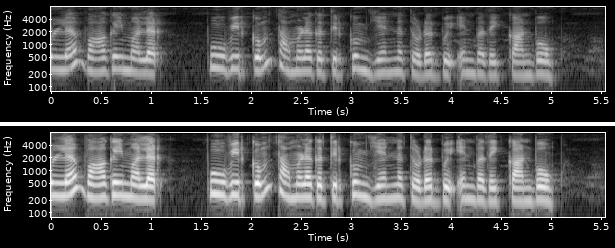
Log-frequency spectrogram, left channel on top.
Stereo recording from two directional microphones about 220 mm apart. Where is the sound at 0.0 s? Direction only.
40° right (ahead or behind).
